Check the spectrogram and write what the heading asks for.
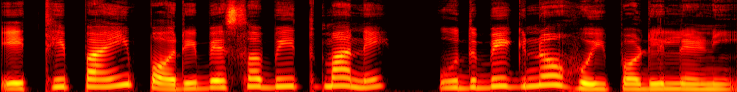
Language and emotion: Odia, neutral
